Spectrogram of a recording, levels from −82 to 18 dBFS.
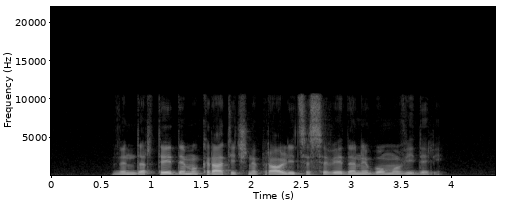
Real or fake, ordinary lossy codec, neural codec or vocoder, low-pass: real; none; none; none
